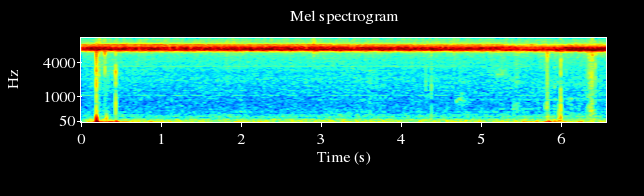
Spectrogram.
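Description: Steady, high-pitched chirring of an insect chorus. A sharp knock comes just after the start with a smaller one soon after, and a few more knocks sound near the end.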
